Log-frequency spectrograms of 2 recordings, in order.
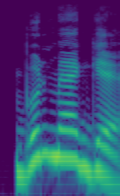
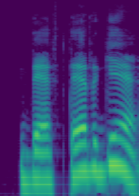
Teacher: Так как ударение в словах падает на последний слог, при добавлении аффиксов ударение будет падать на них.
